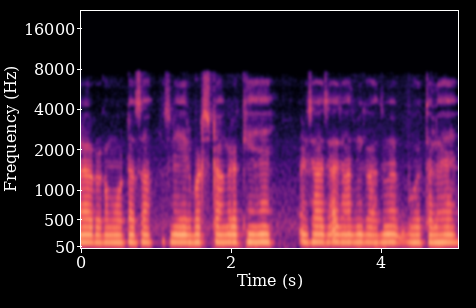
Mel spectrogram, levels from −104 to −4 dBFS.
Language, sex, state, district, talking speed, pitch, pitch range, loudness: Hindi, male, Uttar Pradesh, Deoria, 215 wpm, 130 Hz, 125-130 Hz, -27 LUFS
